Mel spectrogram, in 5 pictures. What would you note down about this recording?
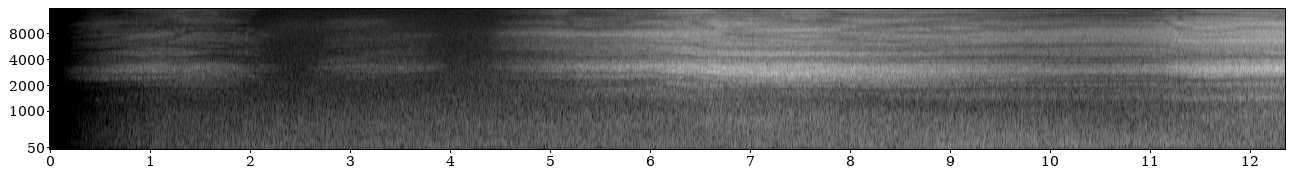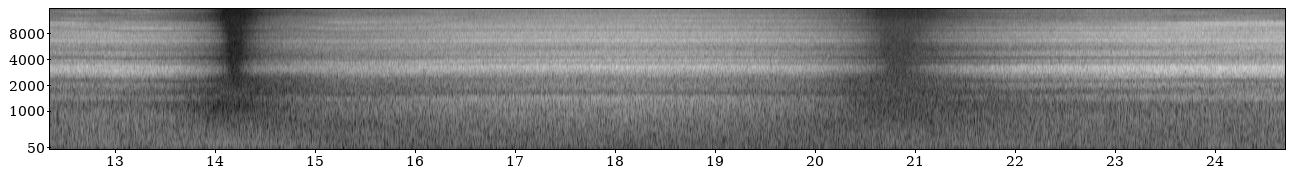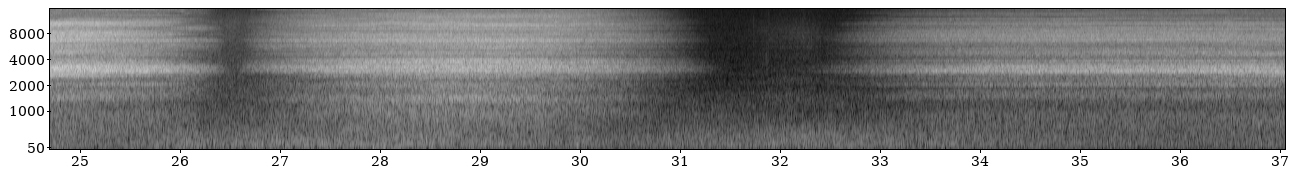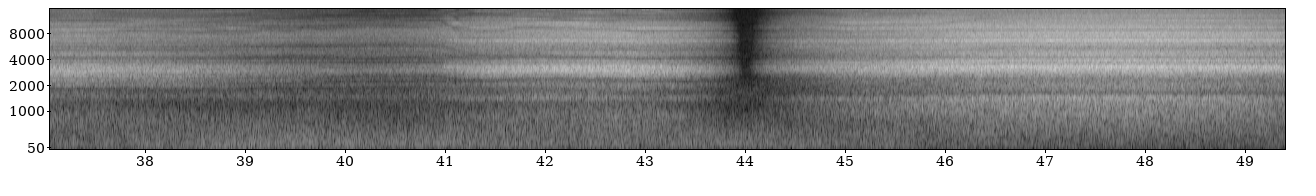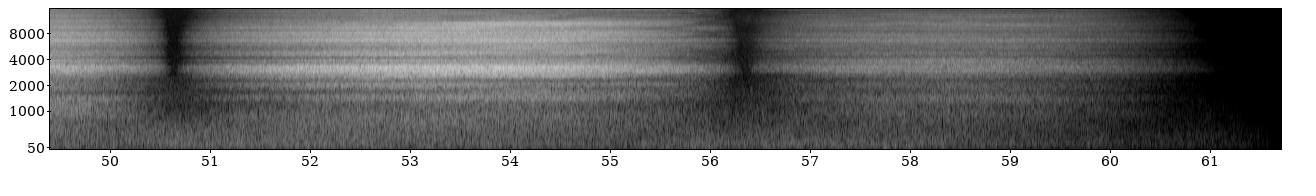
Entres les gros rochers de la cote.L'eau s’engouffrant sous les rochers fait siffler une petite cavité dans une crevasse.Mer au lointain. The waves coming through rocks create a weird breathing noise.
